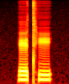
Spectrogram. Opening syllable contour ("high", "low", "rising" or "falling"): high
